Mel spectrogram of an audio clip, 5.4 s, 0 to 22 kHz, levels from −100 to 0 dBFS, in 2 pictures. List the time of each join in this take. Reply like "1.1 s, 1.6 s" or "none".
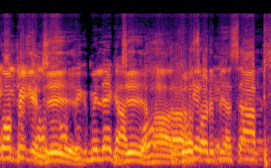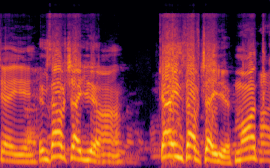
2.4 s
